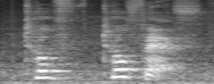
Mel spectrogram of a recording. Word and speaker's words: Topheth: How do you say that? Topheth. P and an H becomes an F sound, right? – In English.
